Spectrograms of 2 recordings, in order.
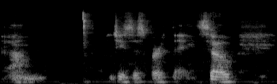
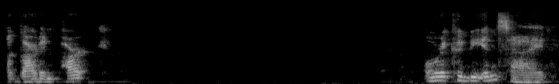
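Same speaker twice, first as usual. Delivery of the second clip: guided meditation. Acted. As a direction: guide them gently into relaxation, unhurried.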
